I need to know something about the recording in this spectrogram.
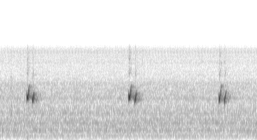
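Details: Before bad weather, a chipmunk repeats a clipped two-note chirp three times, roughly every one and a half seconds, at a steady mid pitch over low background hiss.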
